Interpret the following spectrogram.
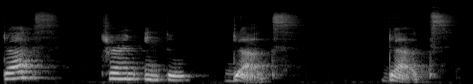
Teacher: The S sound becomes Z because of the voiced word G. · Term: progressive assimilation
